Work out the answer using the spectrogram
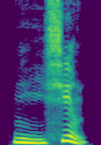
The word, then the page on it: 女性: nǚ xìng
